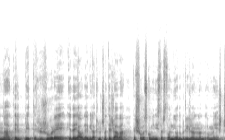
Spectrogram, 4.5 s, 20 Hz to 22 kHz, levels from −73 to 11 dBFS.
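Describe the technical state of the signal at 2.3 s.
At 2.3 s you're right in the middle of a time-stretched section that runs from 1.28 to 3.66 s. The speech suddenly goes about 1.8 times faster, yet the pitch doesn't rise with it, so it comes across rushed. That's likely a stretch algorithm squeezing the passage to fit a shorter length, throwing away small slices of the waveform to keep pitch steady while cutting duration.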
